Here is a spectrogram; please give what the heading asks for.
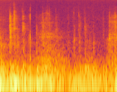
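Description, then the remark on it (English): Soft, irregular clicking of computer keyboard keys as someone types a search for the Zombieland trailer, a quick run of taps over a low, steady background rumble, with no voices. “After enough Jersey cum dumpsters, you really can't type easily.”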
